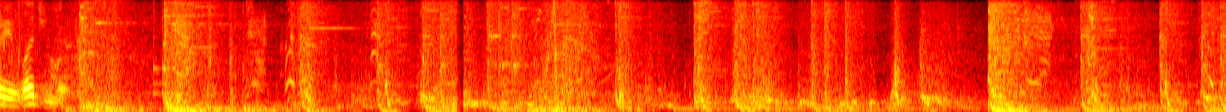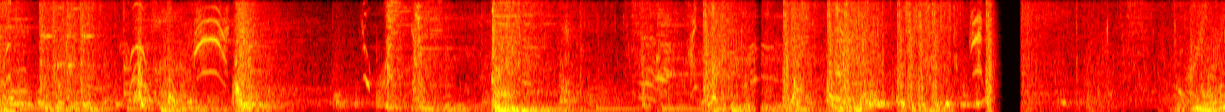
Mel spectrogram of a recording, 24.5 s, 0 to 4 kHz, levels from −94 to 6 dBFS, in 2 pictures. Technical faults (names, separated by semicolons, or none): burst of packet loss; short concealed packet loss; long network dropout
